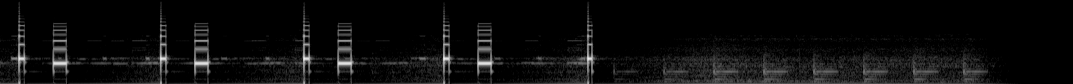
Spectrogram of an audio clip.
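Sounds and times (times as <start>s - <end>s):
cuckoo sound of an acoustic pedestrian crossing signal in Miyoshi Tokushima: 0.0s - 10.0s.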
